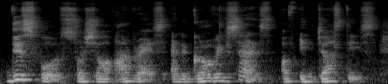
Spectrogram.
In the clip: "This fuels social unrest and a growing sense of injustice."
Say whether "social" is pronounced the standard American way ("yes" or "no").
yes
